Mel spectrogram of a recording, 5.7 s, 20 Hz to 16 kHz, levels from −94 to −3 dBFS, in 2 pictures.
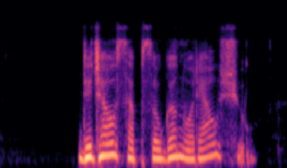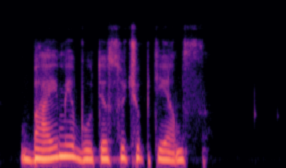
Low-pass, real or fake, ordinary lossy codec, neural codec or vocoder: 7.2 kHz; real; Opus, 32 kbps; none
